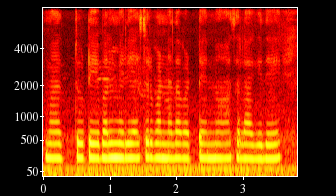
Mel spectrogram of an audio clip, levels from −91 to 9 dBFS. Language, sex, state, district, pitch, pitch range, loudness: Kannada, female, Karnataka, Bidar, 220 Hz, 220-225 Hz, -14 LUFS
